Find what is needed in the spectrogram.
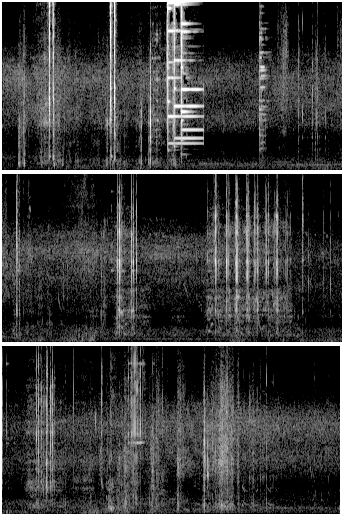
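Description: Scattered sharp clicks and clinks with a brief, loud, bell-like metallic ring about three and a half seconds in, and a quick run of ticking about halfway through, over steady outdoor background.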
